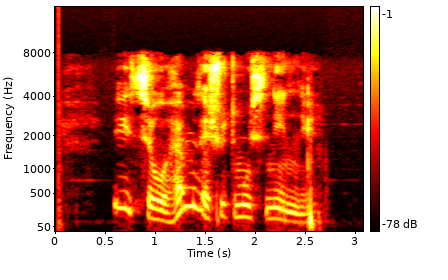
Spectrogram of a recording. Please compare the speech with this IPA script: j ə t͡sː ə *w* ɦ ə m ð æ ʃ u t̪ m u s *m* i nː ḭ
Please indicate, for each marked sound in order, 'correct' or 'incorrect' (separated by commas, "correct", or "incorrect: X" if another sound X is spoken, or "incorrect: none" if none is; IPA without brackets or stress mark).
correct, incorrect: n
